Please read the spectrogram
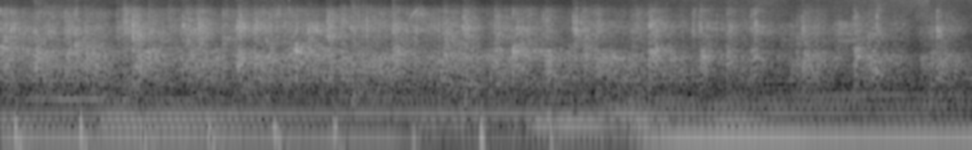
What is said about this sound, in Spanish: Dale un fuerte aplauso ahí donde estás y levanta tus manos.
